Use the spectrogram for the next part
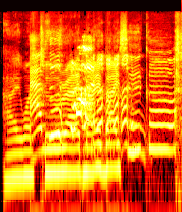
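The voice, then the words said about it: Sings imitating another person's voice. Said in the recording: “I could do a really good Freddie Mercury impression.”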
